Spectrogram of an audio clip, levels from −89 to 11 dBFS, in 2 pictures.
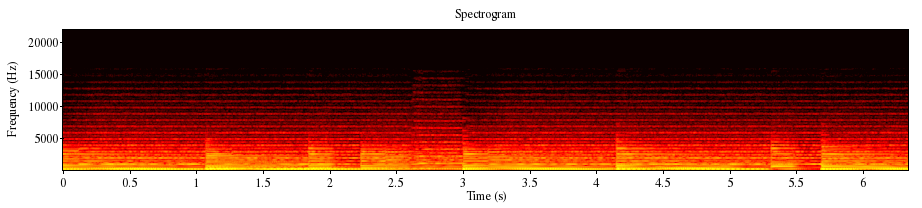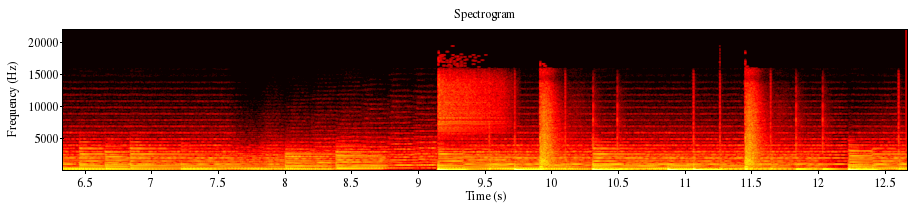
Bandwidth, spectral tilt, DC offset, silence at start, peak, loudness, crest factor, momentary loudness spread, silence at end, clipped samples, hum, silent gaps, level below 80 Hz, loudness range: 15 kHz; -6.5 dB/octave; under 0.1%; 0 s; 0 dBFS; -18 LUFS; 16 dB; 10 LU; 0 s; under 0.1%; none; none; -20 dBFS; 7 LU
